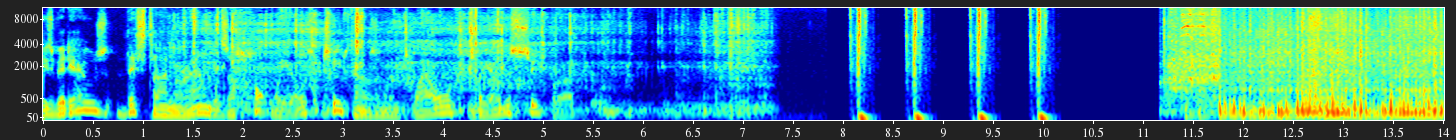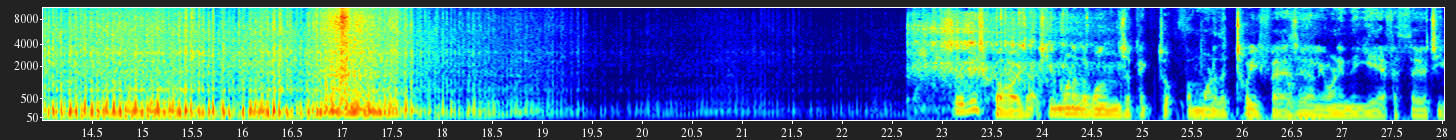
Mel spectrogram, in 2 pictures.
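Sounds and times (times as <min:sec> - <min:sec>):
engine revving hard: 0:11.2 - 0:18.0.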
